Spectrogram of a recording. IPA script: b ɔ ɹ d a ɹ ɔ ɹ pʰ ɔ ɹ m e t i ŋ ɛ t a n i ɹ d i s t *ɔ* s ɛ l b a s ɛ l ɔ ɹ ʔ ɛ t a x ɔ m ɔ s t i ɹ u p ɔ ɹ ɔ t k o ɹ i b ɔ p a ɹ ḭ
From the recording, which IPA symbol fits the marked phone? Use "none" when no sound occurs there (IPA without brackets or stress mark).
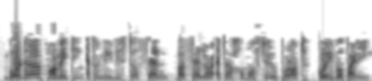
ɔ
